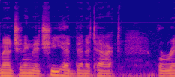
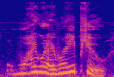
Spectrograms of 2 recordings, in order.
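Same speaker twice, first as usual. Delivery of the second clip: higher, slower, stunned disbelief; incredulous protest; 8 semitones higher, 3 dB louder than usual. Retold or imitated. Answering a friend who blamed him, incredulous and high. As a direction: ask it as if the accusation makes no sense. Retold reply to close person's accusation.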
